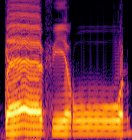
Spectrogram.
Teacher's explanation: Kemudian kafirun pada lafal ru di sini ra tebal, yaitu ra tafkhim. Ra-nya dibaca dengan tebal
